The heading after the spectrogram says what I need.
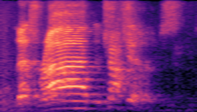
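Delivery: put-on small, high, crackly old-professor voice. Recalling a professor at Erskine who'd walk in, imitating his little crackly voice. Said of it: "he had a little crackly voice".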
